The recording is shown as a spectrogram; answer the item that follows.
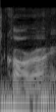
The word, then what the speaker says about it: Qorra: Her name is Korra. It's spelled Qorra.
